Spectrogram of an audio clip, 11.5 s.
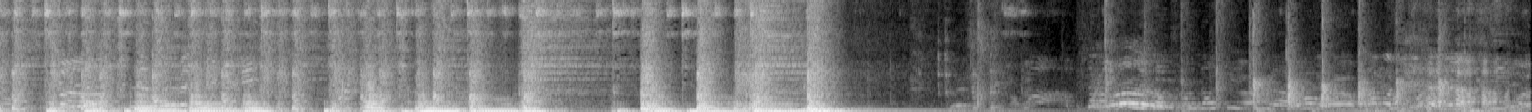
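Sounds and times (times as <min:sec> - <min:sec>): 
brass band playing bass part: 0:00.0 - 0:06.9
laughter: 0:00.4 - 0:02.1, 0:08.1 - 0:11.4.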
